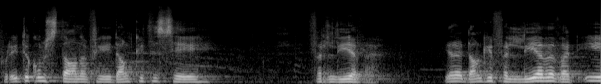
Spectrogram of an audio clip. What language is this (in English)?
Dutch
